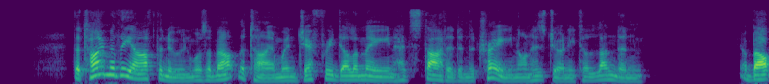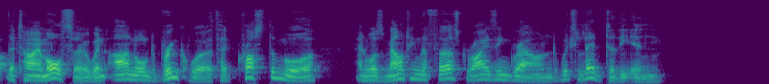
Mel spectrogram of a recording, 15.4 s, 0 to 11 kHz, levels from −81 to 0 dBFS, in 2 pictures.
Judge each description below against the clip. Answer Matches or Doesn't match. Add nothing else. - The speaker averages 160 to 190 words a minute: Matches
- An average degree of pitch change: Doesn't match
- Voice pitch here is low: Matches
